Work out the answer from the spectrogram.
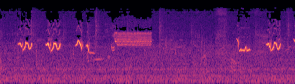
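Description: Songbirds singing: short, wavy whistled notes repeated about every half second, with a brief buzzy note around two and a half seconds in, over a steady low background noise.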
